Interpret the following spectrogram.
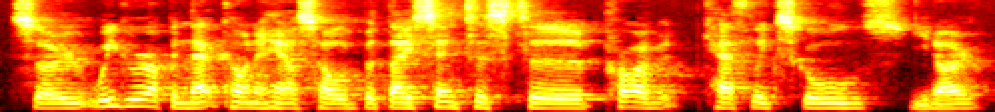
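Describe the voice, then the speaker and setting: A man's voice: medium pitch, steady tone, moderate pace, a little mellow. An Australian man from Melbourne, a dentist guest speaking in a frank, rambling way in a casual interview.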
